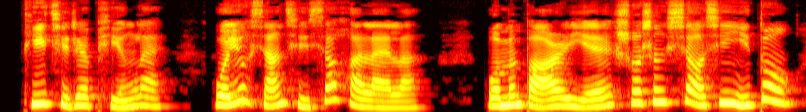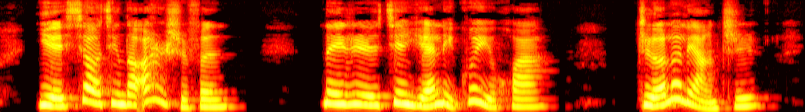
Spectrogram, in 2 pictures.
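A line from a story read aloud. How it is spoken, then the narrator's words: Laughing. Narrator (Chinese): 秋文笑道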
